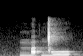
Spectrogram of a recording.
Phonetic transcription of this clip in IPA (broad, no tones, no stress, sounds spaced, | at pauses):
ŋ͡m a ʔ ŋ͡ǀ o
